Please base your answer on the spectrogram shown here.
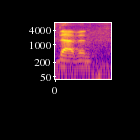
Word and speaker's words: Devon: You did not think they were taking Devon Witherspoon or Devin Witherspoon. I have to figure out how to pronounce that correctly, but I'm pretty sure it's Devin.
